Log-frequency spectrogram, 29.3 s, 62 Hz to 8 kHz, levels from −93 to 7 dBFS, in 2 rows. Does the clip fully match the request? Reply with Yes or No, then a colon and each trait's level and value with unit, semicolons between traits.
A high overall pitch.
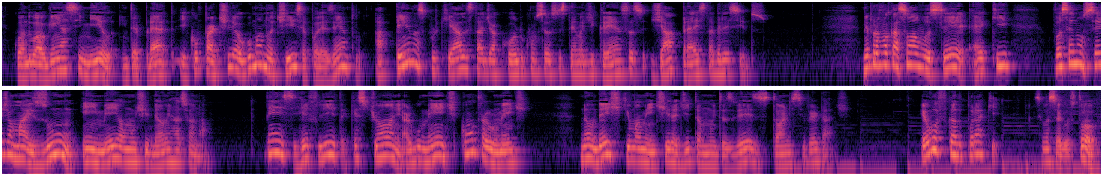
No: medium, 140 Hz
